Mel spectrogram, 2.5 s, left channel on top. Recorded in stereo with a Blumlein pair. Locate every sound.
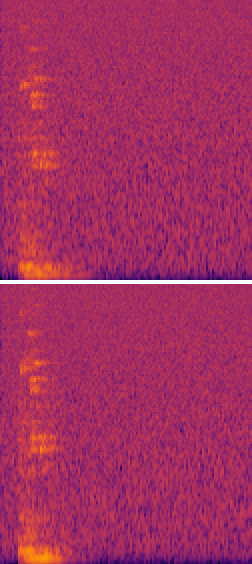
0.2 s a guitar: 35° right, 6.5 m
